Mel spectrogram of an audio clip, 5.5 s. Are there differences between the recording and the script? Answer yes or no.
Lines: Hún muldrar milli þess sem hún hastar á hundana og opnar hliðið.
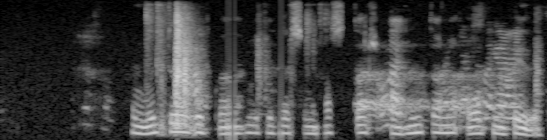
yes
